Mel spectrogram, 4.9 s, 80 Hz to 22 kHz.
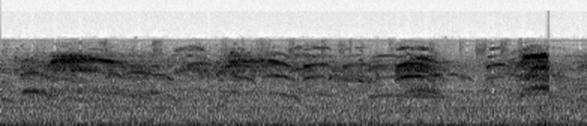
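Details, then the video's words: Northern royal albatross calling on 24 September 2021, with harsh, harmonic cawing notes rising and falling in overlapping bursts, a louder pair near the end, over steady wind rumble. "Northern royal albatross"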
